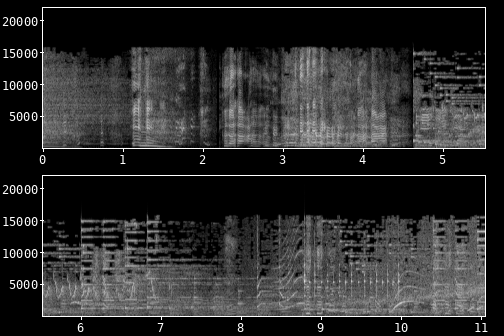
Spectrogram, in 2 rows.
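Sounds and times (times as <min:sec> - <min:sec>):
childlike giggling: 0:01.1 - 0:04.6, 0:08.5 - 0:11.0
cartoon voice laughing: 0:08.5 - 0:11.0.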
